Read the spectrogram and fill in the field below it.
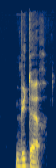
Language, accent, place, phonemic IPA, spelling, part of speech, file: French, France, Lyon, /by.tœʁ/, buteur, noun, LL-Q150 (fra)-buteur.wav
- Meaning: scorer, goalscorer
